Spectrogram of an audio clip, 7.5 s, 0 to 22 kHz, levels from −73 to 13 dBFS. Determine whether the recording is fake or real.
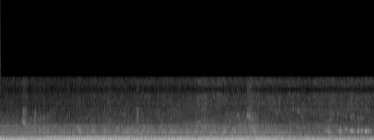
real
